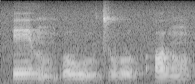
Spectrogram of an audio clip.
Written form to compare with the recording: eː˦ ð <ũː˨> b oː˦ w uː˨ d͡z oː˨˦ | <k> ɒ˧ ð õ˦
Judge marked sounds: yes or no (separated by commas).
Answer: yes, no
